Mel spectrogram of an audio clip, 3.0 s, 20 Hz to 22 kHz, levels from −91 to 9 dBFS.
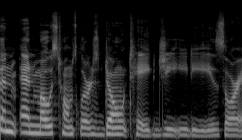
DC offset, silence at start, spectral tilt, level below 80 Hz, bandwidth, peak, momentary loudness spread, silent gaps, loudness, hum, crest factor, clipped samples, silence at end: under 0.1%; 0 s; -4.5 dB/octave; -82 dBFS; 15.5 kHz; -16 dBFS; 10 LU; none; -34 LUFS; none; 18 dB; under 0.1%; 0 s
